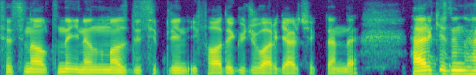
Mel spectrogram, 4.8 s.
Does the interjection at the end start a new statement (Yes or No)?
No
